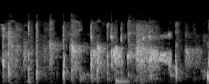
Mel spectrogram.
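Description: A round of applause from several people clapping at once, a dense, steady patter of sharp claps with a thin, compressed quality, lasting a couple of seconds with no talking.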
